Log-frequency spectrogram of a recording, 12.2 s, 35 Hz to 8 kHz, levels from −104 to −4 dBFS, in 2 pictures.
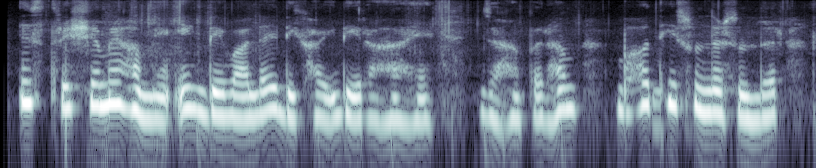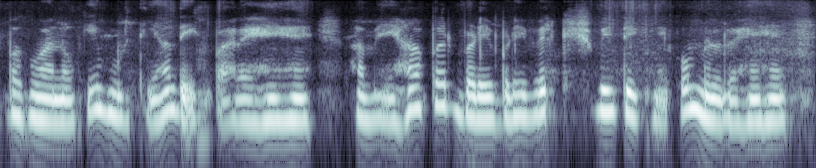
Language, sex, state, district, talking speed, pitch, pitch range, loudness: Maithili, female, Bihar, Sitamarhi, 165 wpm, 185 Hz, 170-225 Hz, -16 LUFS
